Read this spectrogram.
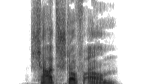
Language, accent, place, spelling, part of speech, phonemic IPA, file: German, Germany, Berlin, schadstoffarm, adjective, /ˈʃaːtʃtɔfˌʔaʁm/, De-schadstoffarm.ogg
- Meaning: low-pollutant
